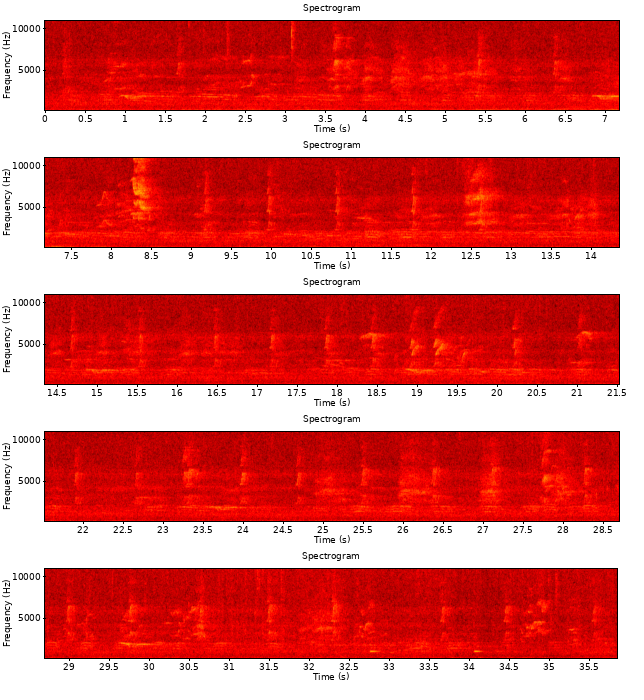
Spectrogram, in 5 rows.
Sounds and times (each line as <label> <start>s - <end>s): Birds 22.7s - 35.8s
wind chimes 32.6s - 33.3s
